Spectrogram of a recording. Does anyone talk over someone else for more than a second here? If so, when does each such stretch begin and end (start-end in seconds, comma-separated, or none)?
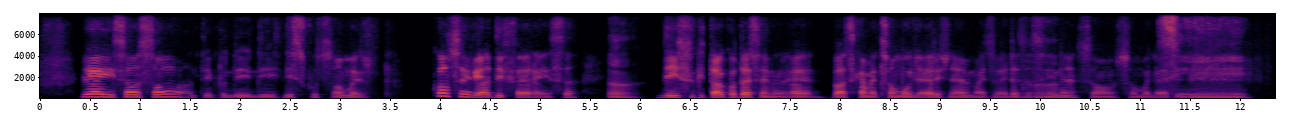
none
